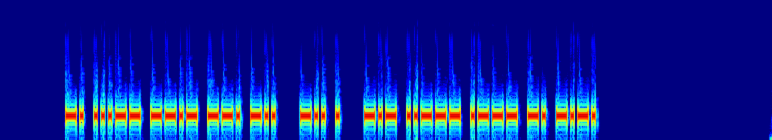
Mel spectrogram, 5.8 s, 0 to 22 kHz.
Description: Morse code, heard as a keyed tone, about 44 wpm, 700 Hz. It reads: N3QGD DE K2JNC
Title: USA Callsign DE Callsign - 5 Characters - 45wpm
